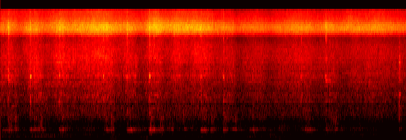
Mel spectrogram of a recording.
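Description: Mukhi kochu (taro) frying in a pan with chili powder, a close continuous hiss and sizzle broken by soft stirring scrapes, with no voices.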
